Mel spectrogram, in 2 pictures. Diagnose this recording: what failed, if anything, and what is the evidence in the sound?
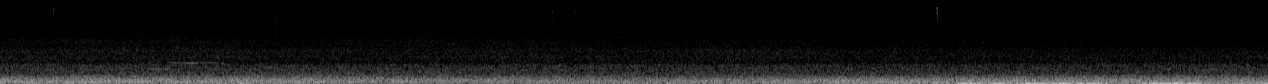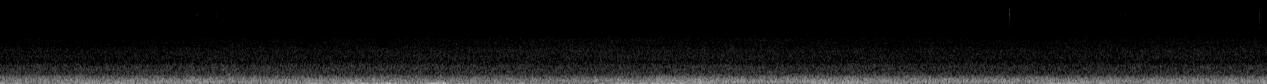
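Nothing here points to a failure at any stage: the sounds carry no audible defect anywhere along the chain from capture to playback.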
